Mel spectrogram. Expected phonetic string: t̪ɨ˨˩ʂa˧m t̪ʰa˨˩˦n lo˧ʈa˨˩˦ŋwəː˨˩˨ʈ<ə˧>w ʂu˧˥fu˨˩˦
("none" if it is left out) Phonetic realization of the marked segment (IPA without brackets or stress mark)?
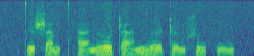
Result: ə˨˩˦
